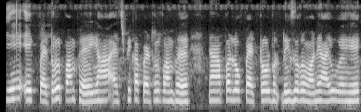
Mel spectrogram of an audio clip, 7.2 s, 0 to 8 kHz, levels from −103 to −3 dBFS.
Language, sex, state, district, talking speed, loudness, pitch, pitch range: Hindi, male, Rajasthan, Jaipur, 165 wpm, -15 LUFS, 215 Hz, 205-225 Hz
